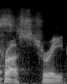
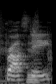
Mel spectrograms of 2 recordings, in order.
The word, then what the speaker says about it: prostate: I'm pretty sure it's prostate.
